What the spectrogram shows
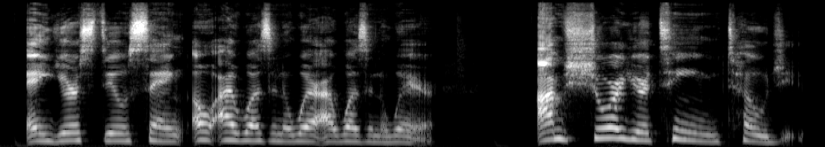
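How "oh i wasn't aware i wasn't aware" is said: ordinary delivery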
